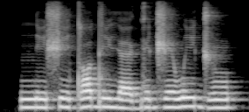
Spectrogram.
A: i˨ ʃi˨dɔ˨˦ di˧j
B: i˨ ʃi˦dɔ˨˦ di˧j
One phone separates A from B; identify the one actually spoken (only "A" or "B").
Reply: A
